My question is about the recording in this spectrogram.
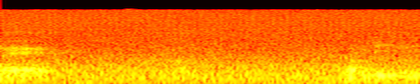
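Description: A man's speech that breaks off for about a second and a half, leaving a steady hiss, before the voice resumes near the end.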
